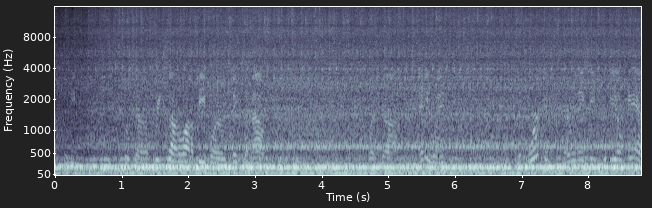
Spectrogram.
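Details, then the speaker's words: Ford 200 inline-six with FiTech fuel injection and new exhaust, about 40 miles since completion, still being tuned: steady, even idle with a smooth low hum, no knocks, misses or hunting; healthy idle. "so now we're uh got a little bit of a different exhaust a little bit more verbally I think it still sounds like a spot block"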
